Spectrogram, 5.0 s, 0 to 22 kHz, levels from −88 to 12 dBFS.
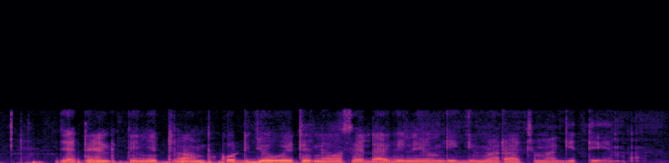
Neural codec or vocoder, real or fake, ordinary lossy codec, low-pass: codec, 16 kHz, 4 kbps, FreqCodec, smaller model; fake; none; 7.2 kHz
